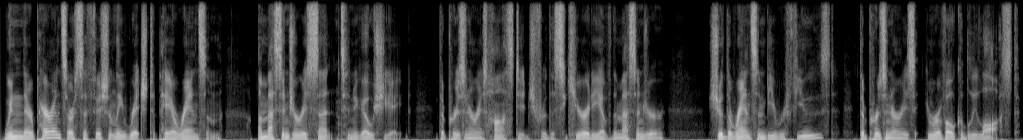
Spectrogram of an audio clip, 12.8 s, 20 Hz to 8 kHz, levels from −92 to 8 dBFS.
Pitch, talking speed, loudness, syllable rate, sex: 105 Hz, 170 wpm, -20 LUFS, 6.0 syllables/s, male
